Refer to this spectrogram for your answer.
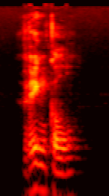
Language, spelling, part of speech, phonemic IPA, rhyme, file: Dutch, rinkel, noun, /ˈrɪŋ.kəl/, -ɪŋkəl, Nl-rinkel.ogg
- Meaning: a metal disc (as a percussion cymbal, etc.) or ringlet used to produce a ringing sound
